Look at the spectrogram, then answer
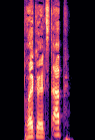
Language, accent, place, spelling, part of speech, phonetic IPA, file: German, Germany, Berlin, bröckelst ab, verb, [ˌbʁœkl̩st ˈap], De-bröckelst ab.ogg
- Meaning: second-person singular present of abbröckeln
